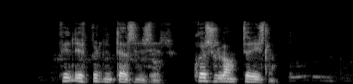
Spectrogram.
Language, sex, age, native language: Icelandic, male, 50-59, Icelandic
